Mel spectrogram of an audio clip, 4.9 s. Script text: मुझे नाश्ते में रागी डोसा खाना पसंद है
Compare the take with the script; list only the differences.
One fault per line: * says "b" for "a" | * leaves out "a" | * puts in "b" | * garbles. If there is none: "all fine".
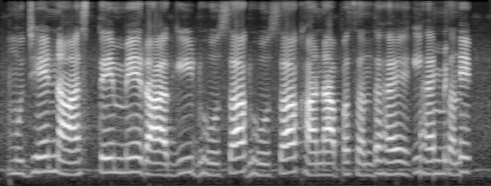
* puts in "डोसा"
* garbles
